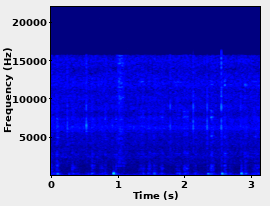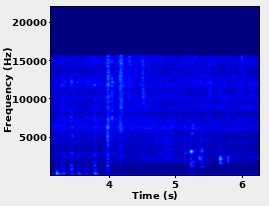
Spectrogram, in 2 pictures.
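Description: Faint scratching of a pen nib on card stock as a word is hand-lettered in short strokes, mostly in the first four seconds.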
